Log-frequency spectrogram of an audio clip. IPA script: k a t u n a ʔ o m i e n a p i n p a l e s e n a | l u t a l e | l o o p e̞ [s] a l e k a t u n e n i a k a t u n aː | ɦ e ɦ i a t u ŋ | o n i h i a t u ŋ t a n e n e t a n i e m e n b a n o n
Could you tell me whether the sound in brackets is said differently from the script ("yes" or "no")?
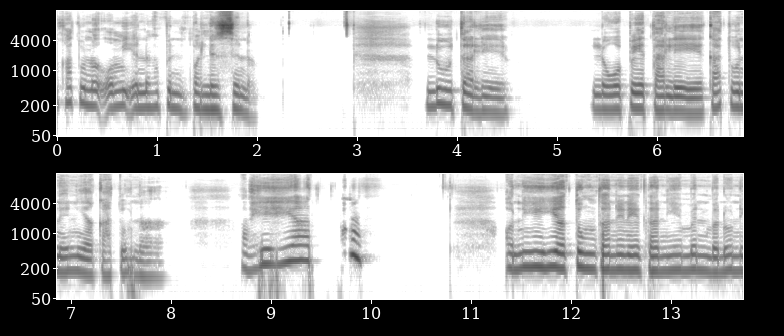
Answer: yes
